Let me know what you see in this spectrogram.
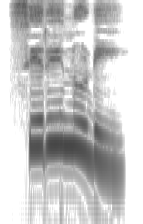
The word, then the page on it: ಸಿರಿನುಡಿ: siri nuḍi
